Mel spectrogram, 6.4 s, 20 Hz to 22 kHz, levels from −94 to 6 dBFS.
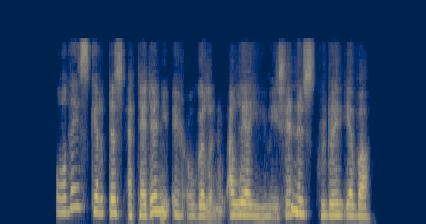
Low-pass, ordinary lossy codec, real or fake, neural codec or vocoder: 9.9 kHz; AAC, 32 kbps; fake; codec, 16 kHz in and 24 kHz out, 0.4 kbps, LongCat-Audio-Codec, fine tuned four codebook decoder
